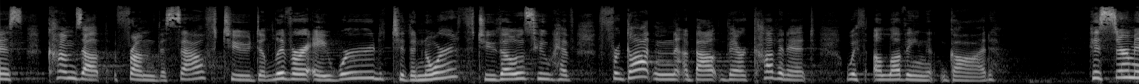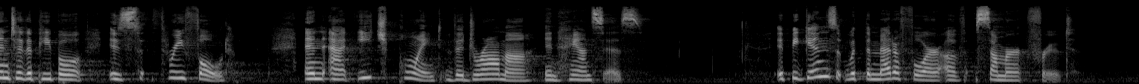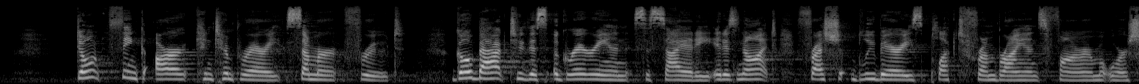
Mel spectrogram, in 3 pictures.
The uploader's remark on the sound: at Highland Baptist Church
